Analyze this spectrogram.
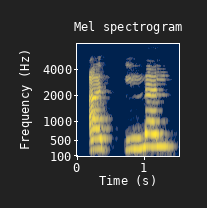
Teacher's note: ادھر آپ دیکھیں لام کو لام کے ساتھ ملایا گیا ہے. لام کی تنوین کو جب لام کے ساتھ ملائیں گے تو صرف ملانا ہے، ادغام ہوگا اور غنہ نہیں ہوگا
